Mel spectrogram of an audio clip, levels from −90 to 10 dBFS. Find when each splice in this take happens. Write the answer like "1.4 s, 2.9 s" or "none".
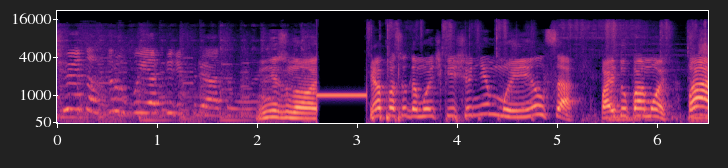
2.6 s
